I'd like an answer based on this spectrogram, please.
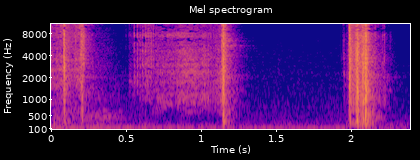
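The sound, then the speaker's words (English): Pentacon 6 camera shutter firing, a few crisp mechanical clicks and clacks with brief quiet gaps between them, fairly faint and heard alone without talk. “Nope, it's the Pentacon 6. Click.”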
